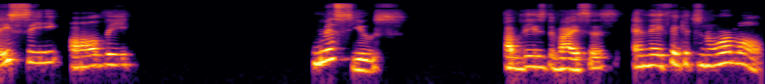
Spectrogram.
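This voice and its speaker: Lively intonation marks this woman's fairly high voice, which moves at a very slow pace with long, frequent pauses. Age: 70s. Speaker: senior health advocate and massage therapist. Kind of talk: podcast interview.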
